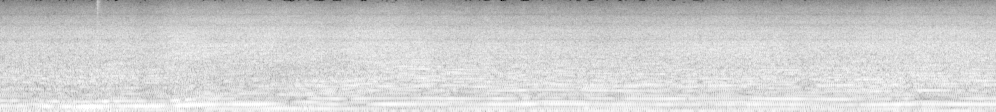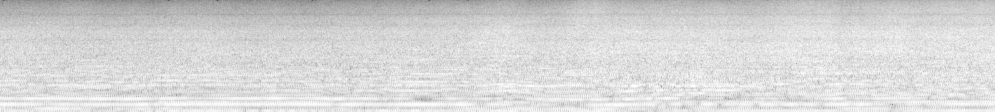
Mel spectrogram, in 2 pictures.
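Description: Burnout car's engine held at high revs while its rear tyres spin on the pad. The revs climb about a second in, then hold steady with slight wavering.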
